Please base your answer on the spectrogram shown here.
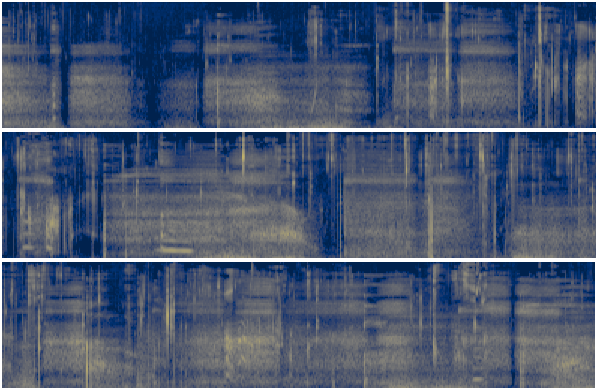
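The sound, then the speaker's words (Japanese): Wet ear-licking mouth sounds in a Japanese ASMR roleplay, made while an arm massage continues: soft, irregular smacks, squishes and slurps come in quiet clusters with brief pauses between them. “私は腕のあんまを続けたまま、耳なめをさせていただきますね。”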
